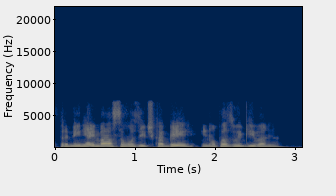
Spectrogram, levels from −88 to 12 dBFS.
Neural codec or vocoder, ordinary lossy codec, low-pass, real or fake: codec, 16 kHz, 2 kbps, FreqCodec, smaller model; none; 7.2 kHz; fake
